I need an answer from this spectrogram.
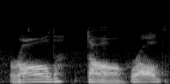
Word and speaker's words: Roald Dahl: the dogs oh you're we're not saying that right no it's hot as you pronounce it roald dahl okay anyway uh yeah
